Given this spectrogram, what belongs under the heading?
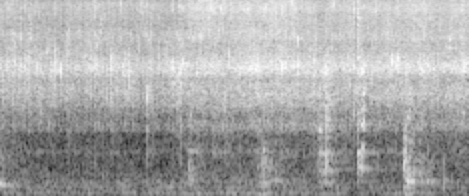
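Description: Capsicum stir-fried in a hot pan for a spicy beef chilly dish, giving a bright continuous sizzle with scattered spatula scrapes and stirs, close up and steady throughout, no voices.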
